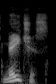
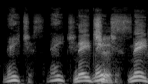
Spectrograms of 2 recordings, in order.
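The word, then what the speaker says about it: Nečas: It's Necas, Necas.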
